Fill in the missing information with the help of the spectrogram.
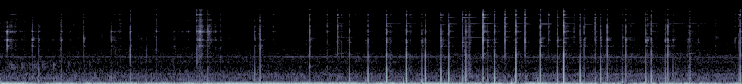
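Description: A metal fork is tapped as an ASMR trigger, producing a rapid, uneven series of short, bright clicks and ticks with almost no ring. A steady low hum runs underneath throughout.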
